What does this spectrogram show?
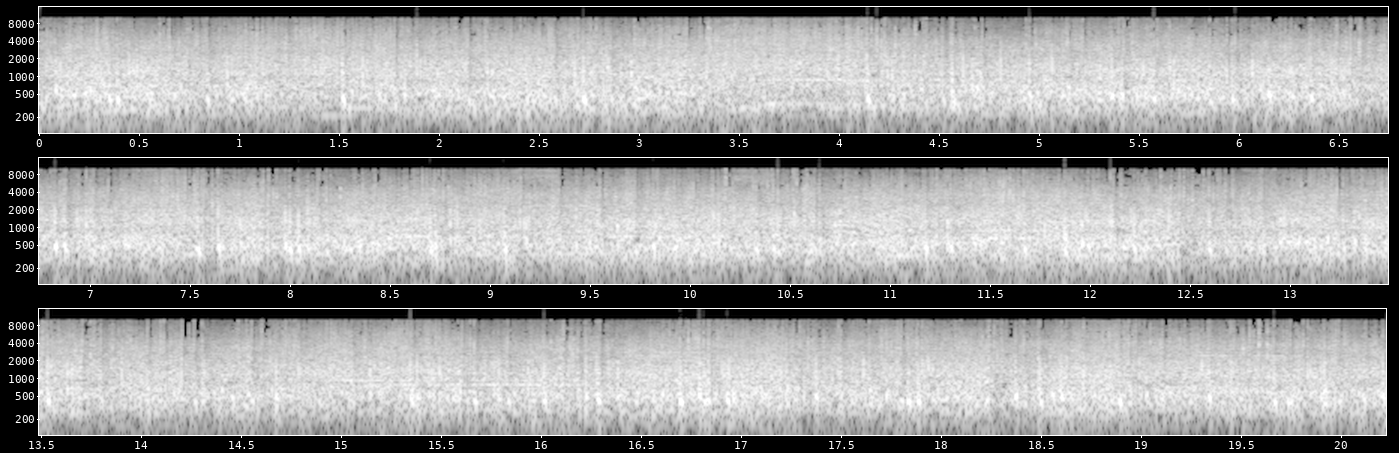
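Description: Ground-level pyrotechnic fountains hissing steadily with a fine, dense crackle.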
